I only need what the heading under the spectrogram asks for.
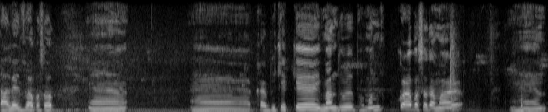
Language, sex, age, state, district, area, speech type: Assamese, male, 18-30, Assam, Golaghat, urban, spontaneous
